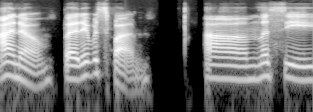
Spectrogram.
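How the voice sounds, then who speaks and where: A woman's medium-pitched voice with a Southern US accent, animated and bright, sharp in tone, in a dry, close sound with no echo and a quiet background. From Texas. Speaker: knitting channel host. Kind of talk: live stream chat reading viewer comments. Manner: chatty, animated.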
